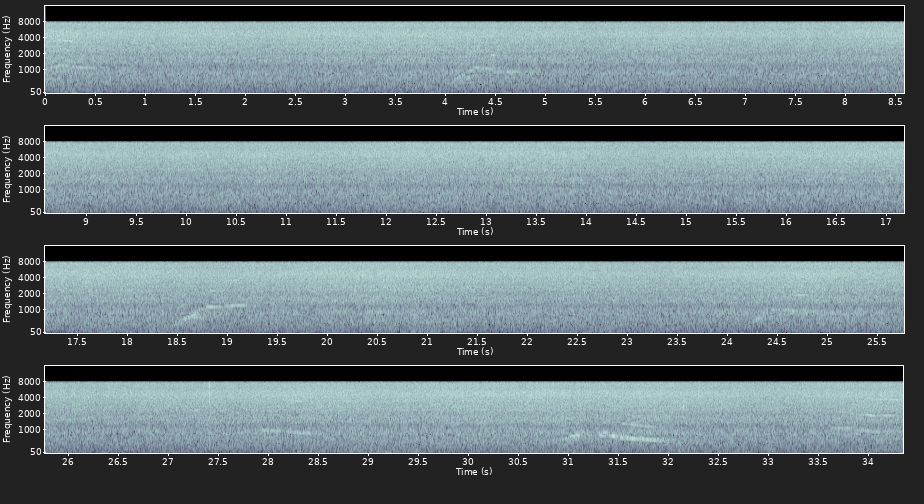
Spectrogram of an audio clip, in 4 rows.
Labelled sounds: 0.3	0.5	humpback whale, 1.1 to 1.2 kHz
4.3	4.5	humpback whale, 0.97 to 1.2 kHz
18.6	19.2	humpback whale, 0.78 to 1.3 kHz
28.2	28.5	humpback whale, 0.78 to 0.94 kHz
31.5	31.9	humpback whale, 1.1 to 1.3 kHz
33.6	34.3	humpback whale, 0.88 to 3.8 kHz

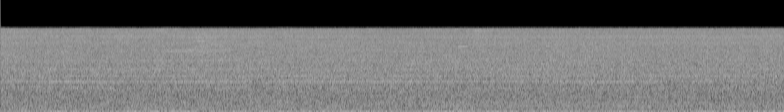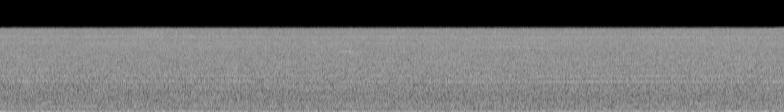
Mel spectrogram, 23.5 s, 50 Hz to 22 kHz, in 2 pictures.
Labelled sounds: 2.4	2.8	killer whale, 7.0 to 8.0 kHz

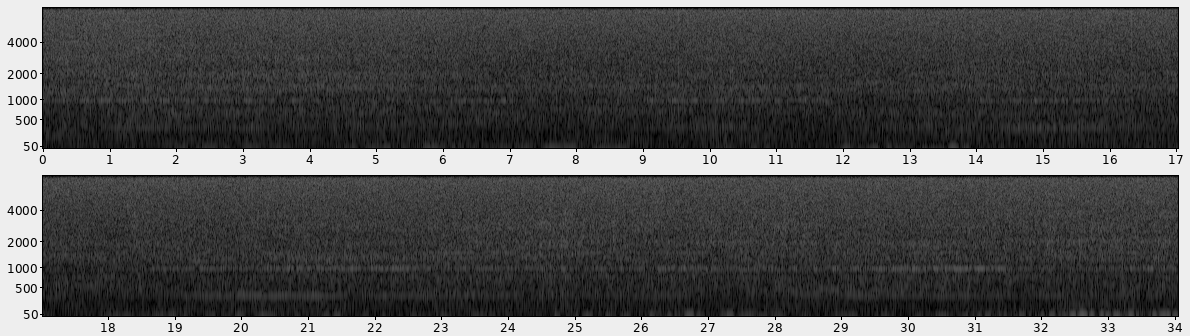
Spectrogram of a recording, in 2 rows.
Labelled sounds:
12.3	12.6	vessel noise, 1.6 to 1.7 kHz

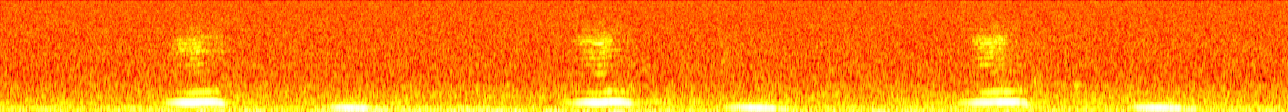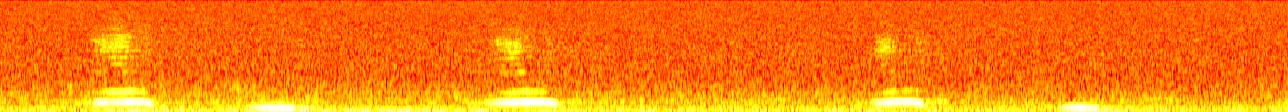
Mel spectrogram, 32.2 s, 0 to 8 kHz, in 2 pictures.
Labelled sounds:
2.1	2.6	humpback whale, 1.8 to 2.5 kHz
7.1	7.8	humpback whale, 1.5 to 2.8 kHz
12.1	12.6	humpback whale, 2.2 to 2.9 kHz
17.2	17.8	humpback whale, 1.6 to 3.2 kHz
22.2	22.7	humpback whale, 1.8 to 2.7 kHz
27.0	27.4	humpback whale, 1.8 to 2.6 kHz

